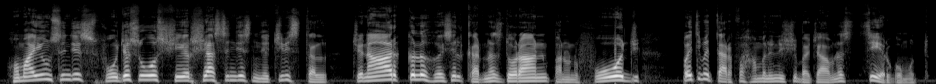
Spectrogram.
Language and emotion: Kashmiri, neutral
